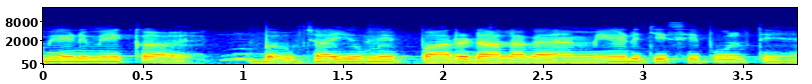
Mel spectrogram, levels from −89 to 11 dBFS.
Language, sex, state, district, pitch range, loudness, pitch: Hindi, female, Maharashtra, Washim, 175-190 Hz, -16 LUFS, 180 Hz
